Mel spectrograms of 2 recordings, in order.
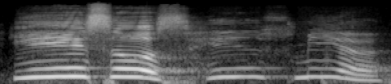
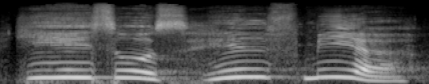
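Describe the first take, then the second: First: Very high, very loud desperate scream; screaming much louder. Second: High, loud cry for help; loud calling out. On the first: Blind beggar screaming over the crowd to Jesus. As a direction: scream it with all your strength. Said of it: "noch mal viel lauter geschrien". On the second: Blind beggar calling loudly to passing Jesus. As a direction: call out to Jesus across the crowd. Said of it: "hat ganz laut gerufen". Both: Acted.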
